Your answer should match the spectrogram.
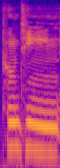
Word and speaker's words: poutine: So gravy and beer and poutine, and I said it right, so we can still keep this a good clean program.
